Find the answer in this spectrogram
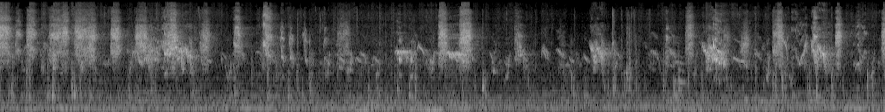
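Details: Little chicks eating rice, with loud pecking and rustling bursts broken by brief high chirps here and there.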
